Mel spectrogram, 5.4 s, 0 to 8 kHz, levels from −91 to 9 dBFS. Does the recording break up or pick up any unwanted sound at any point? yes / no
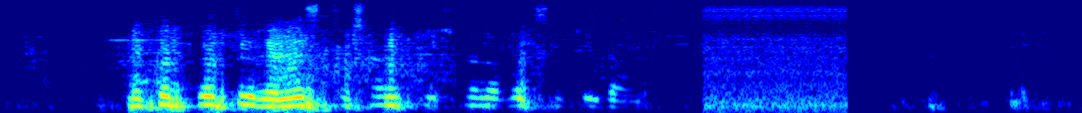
no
